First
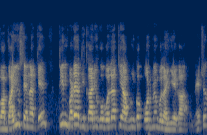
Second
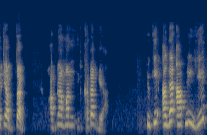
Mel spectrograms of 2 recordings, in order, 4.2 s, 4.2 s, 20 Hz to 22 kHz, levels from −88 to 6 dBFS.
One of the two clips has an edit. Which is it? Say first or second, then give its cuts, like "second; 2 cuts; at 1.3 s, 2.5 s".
second; 1 cut; at 2.7 s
